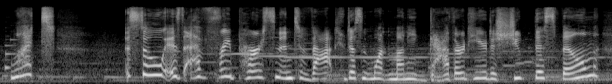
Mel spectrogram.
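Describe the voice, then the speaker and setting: A woman's voice: high-pitched, lively intonation, moderate pace, music in the background. A woman playing a theatrical, proud and playful young celebrity in a video game, with a pompous, dramatic manner. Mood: incredulous, wry.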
